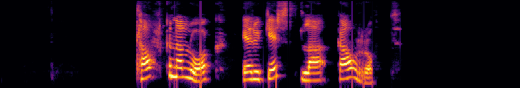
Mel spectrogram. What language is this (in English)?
Icelandic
